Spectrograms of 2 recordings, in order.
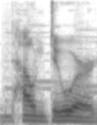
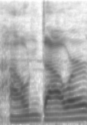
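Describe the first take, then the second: First: The ending does not rhyme with hour. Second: The ending rhymes with the word hour. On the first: The speaker has always said it this way. "I've always called it Houndour" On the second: Someone else said it this way. "he always pronounced it Houndour, like hour"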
